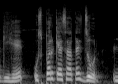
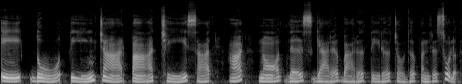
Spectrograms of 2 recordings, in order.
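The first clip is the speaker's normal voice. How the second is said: counting the vowels aloud, slow and lower, drawn out; 5 semitones lower, 4 dB quieter than usual. Shown as a demonstration. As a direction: count them off slowly like ticking a list. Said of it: "स्वर कितने हो गए हमारे?".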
